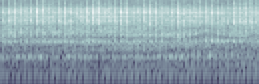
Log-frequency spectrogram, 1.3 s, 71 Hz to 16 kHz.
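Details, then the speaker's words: 2001 Mitsubishi Montero Limited 3.5 V6 with a loud engine noise at idle: quick, regular light knocking that keeps pace with engine speed, caused by a failed timing belt tensioner leaving the belt loose. "the reason that noise coming from is because that particular part here that's the presentation error for the Bell as you can see the Bellas loose is not tire really"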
